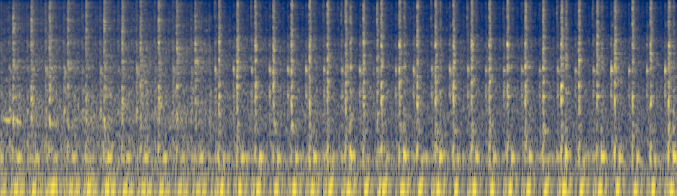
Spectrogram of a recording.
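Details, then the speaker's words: Chinese four-cylinder diesel (Shahzore/rooler engine), misfiring after start; injection pump since repaired and refitted but untested: loud running with steady chugging about three a second and a hard knock. "पहले इसको start किया है ये missing कर रहा था अभी इसका पंप बनाया है लेकिन अब चेक करेंगे मशीन पे चेक नहीं किया है वैसे ही फिट किया है।"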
